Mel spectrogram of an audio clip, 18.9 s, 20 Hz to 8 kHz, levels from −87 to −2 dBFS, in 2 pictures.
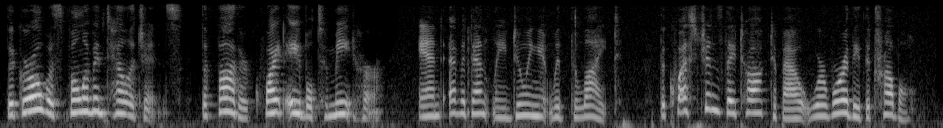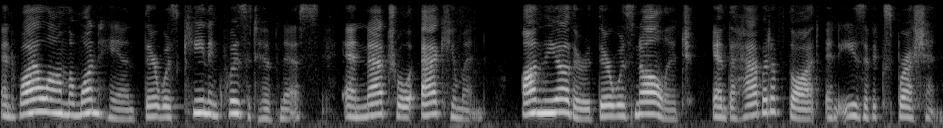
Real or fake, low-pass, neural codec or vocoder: real; 7.2 kHz; none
